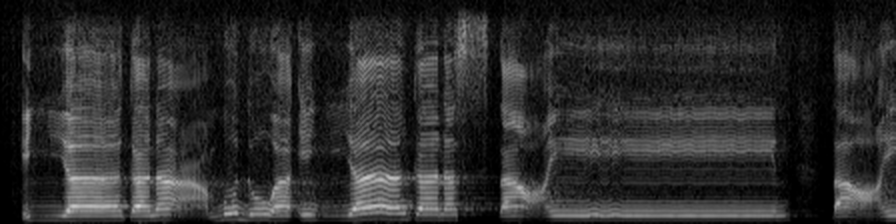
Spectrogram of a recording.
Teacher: Ya, wastul halqi. Ain itu keluarnya dari tengah tenggorokan, keluarnya lewat pangkal hidung.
